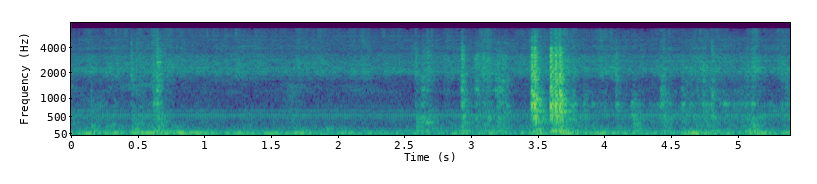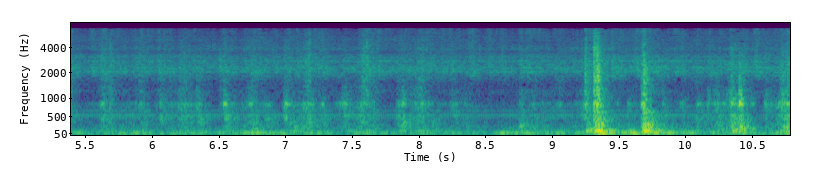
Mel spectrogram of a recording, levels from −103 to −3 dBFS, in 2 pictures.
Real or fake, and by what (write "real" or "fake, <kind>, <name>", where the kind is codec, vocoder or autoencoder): real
